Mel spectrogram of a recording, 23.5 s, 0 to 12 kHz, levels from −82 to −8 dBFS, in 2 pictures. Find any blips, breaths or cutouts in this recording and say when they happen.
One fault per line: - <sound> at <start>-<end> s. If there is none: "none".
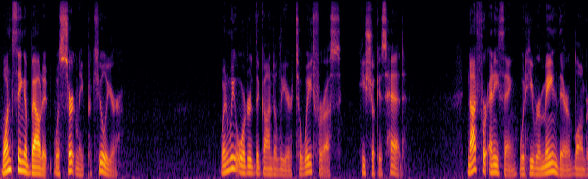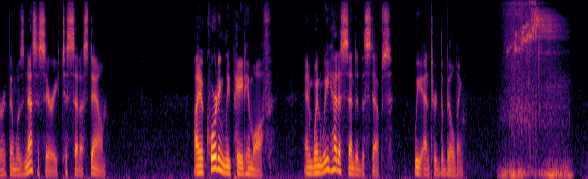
- squeak at 21.7-23.2 s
